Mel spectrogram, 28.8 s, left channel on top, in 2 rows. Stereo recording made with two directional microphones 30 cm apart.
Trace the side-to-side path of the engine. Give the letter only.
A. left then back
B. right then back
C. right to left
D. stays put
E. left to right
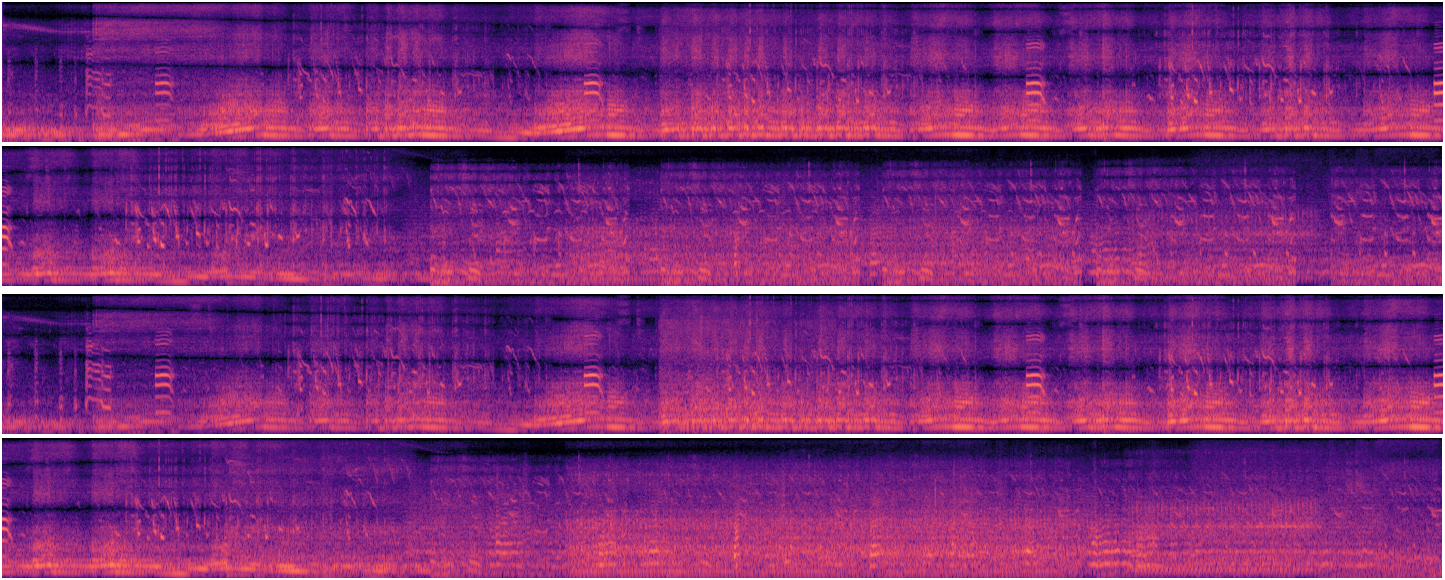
E.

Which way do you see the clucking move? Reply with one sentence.
In this clip you hear the clucking go from the right side to the left.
